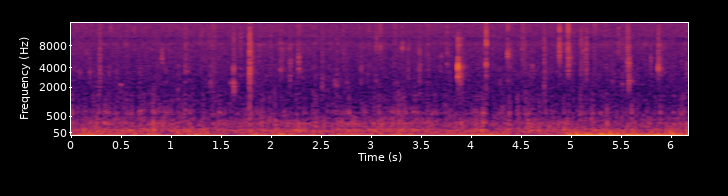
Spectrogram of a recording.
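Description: Wood fire burning in a fireplace: a low steady rumble of flames with scattered sharp crackles and pops, growing a little louder about five seconds in.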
